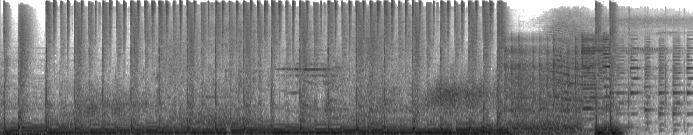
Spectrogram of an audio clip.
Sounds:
Angry music, Music

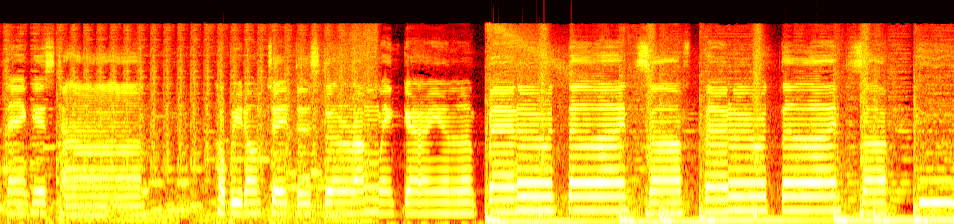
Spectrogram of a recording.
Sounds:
Music

